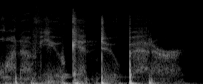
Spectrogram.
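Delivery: hushed, barely voiced whisper, leaning in close. Retelling how a character leans in to your ear: imitating a whisper. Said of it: "leans in and whispers into your ear".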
